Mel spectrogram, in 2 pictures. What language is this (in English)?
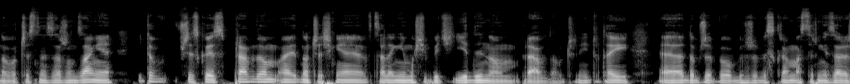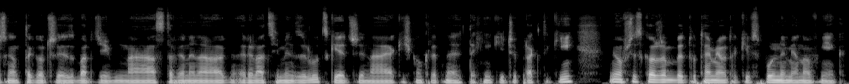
Polish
